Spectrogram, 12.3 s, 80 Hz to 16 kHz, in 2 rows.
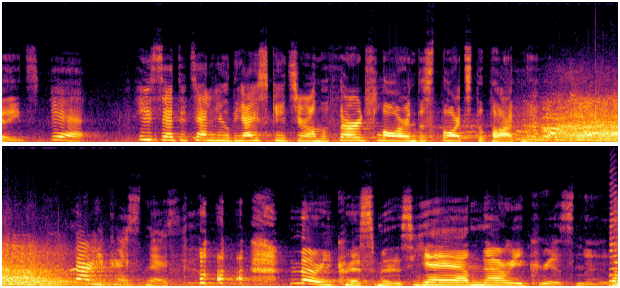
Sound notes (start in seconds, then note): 4.3 audience laughs; 7.9 Shari Lewis laughs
